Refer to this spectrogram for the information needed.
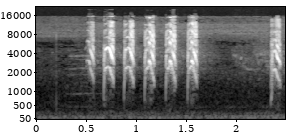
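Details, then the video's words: Green baby parrot giving a short, uneven string of six squeaky, rasping chirps, then a single chirp after a brief pause. "Green Baby Parrot Chirping Sounds"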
